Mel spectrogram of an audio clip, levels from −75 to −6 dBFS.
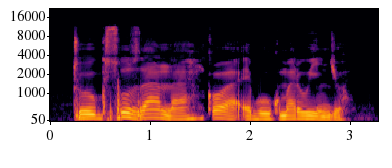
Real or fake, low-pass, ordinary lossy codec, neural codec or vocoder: real; none; none; none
